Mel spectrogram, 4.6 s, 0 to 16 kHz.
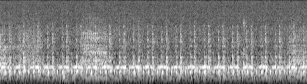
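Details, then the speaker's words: Flood-damaged Commodore C2N datasette winding a flipped tape, rewinding that acts as fast forward; the small motor whirs with a fast light rattle and sags, slowing again like an earlier failed fast forward; the tape is suspected. "this is going to rewind or fast forward and oh it is slowing down again maybe there is something with this tape you never know you know it is definitely slowing down"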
